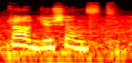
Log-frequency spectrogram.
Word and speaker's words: Radio Tjänst: Another thing about Sweden, I received something in the mail recently from Radio Tjänst. – Mm-hmm. – How's my pronunciation on that? – Yeah, Radio Tjänst.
